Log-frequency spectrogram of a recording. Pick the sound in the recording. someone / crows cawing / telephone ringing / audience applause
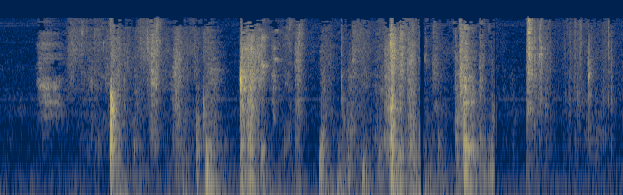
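someone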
